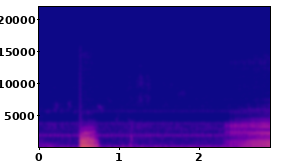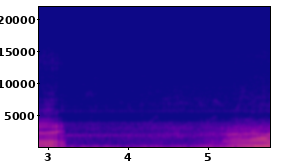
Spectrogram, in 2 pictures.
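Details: Tame cows grazing alongside their calves; a short sharp bawl, then a longer, deep harmonic moo and a rising call at the end, with a faint steady hum behind.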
